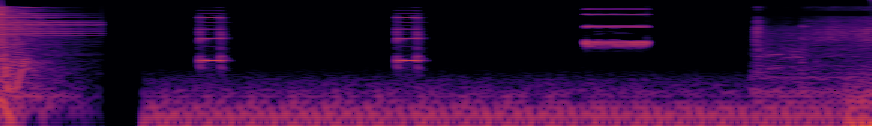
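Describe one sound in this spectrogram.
Short electronic beeps count down to the start of a race.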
